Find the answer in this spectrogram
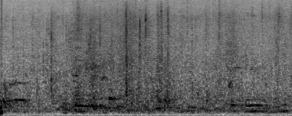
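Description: Faint room tone of a meeting hall, with distant, indistinct murmuring voices and a few light clicks.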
